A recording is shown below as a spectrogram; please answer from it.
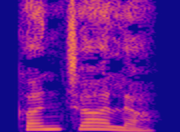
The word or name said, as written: ಗೊಂಚಲ್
